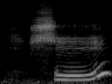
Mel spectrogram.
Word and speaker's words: 十: 十, the second tongue.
